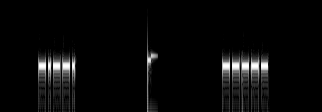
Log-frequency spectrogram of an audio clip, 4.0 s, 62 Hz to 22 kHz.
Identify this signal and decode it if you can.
Morse code, heard as a keyed tone, about 40 wpm, 700 Hz. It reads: <KN> 0
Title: Single Character (Letter:Number:Punctuation:Prosign) Alt 40wpm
